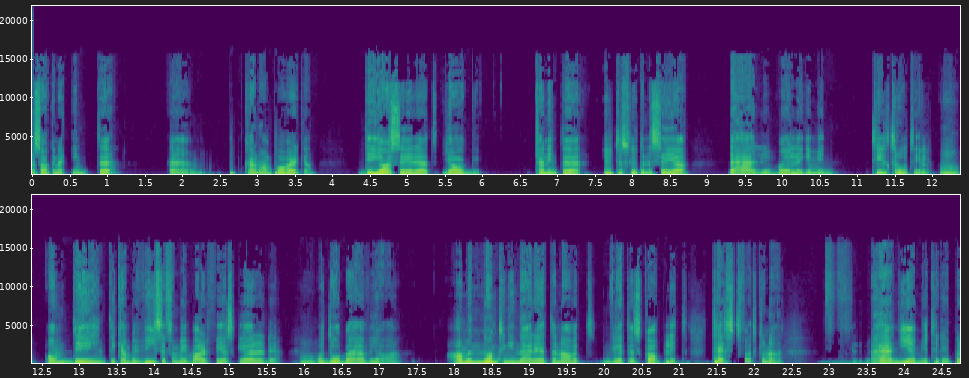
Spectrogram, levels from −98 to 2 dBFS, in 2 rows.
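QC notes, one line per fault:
Nothing to flag here; I listened to all of this speech and there's nothing that needs a note.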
